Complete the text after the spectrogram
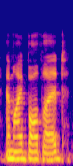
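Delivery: "bothered" pronounced bovvered. Shown as a demonstration. Teacher recalling an earlier example, "bothered" with a V for TH. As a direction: say "bothered" with a Cockney V. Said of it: "is the V".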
